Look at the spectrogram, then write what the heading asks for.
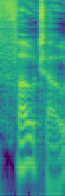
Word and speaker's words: photo: Many people use the word photo to refer to pictures taken with a camera. The word photo has two syllables and has the main stress on the first syllable.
